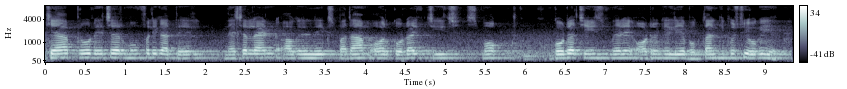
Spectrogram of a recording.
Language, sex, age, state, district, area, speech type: Hindi, male, 30-45, Rajasthan, Jodhpur, urban, read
